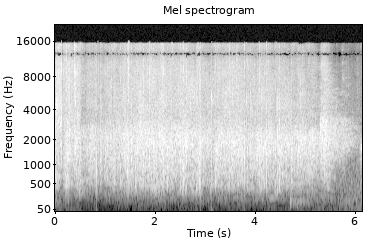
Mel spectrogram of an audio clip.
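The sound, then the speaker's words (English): Audience applause welcomes a speaker before a morning presentation: dense, even clapping that holds steady for several seconds, then thins and fades out at the close. “Thanks for being with us today, and let's give Glenn a warm welcome.”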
